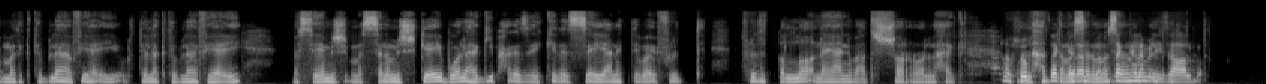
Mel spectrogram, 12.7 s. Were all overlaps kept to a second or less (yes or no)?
no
